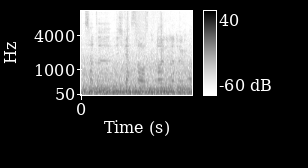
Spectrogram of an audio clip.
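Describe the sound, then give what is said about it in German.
A steady low engine drone fills the interior of a relatively new car with under 1000 kilometres on it, constant and unbroken throughout, with faint voices murmuring over the rumble. “Wir haben das Auto, es läuft, es ist ein relativ neues Auto, es hat irgendwie unter 1000 Kilometer.”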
